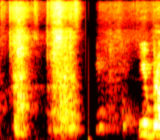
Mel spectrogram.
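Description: Wooden spatula stirring broken wheat as it roasts in a kadhai: two scraping, rustling strokes of the grains against the pan, then a single sharp click about halfway through.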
